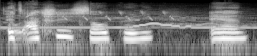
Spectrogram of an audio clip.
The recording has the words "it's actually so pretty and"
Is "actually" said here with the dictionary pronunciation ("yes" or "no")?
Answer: yes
